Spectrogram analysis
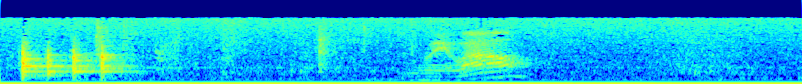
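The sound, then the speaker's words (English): Four quick, sharp knocks in a rapid row on a pretend door, a demonstration of door knocking, distinct, followed by quiet room tone and a brief murmur of a voice. “So let's pretend this is a door, and I walk up to it.”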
